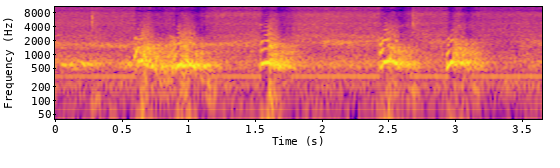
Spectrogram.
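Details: Liza, an Alaskan Malamute, reacting to a running hoover: four short loud barks and yips, about one per second, over the steady hum of the vacuum cleaner indoors.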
